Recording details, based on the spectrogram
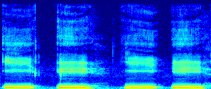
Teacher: When you see the letter Y, it's pronounced like U, which is kind of an E sound made with lip rounding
